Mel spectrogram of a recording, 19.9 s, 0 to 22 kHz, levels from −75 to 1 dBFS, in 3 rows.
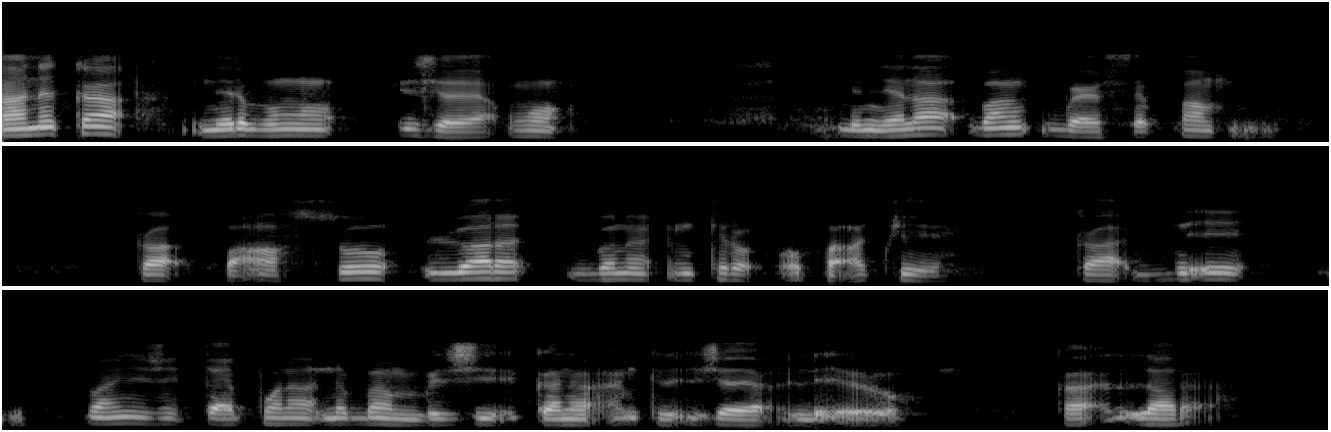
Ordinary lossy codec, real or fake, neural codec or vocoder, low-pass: MP3, 48 kbps; fake; codec, 16 kHz, 2 kbps, X-Codec, HuBERT features, trained on balanced general audio; 5.4 kHz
